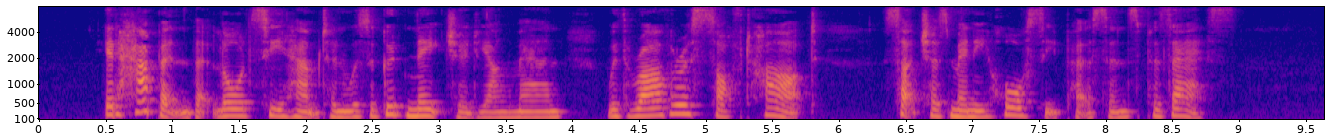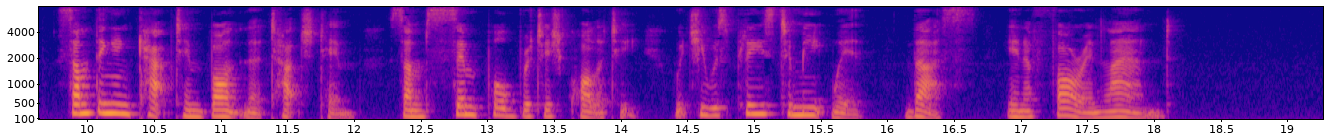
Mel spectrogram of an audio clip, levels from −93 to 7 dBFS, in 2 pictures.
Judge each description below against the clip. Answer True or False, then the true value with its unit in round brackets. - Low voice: False (170 Hz)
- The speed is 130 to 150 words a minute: True (135 wpm)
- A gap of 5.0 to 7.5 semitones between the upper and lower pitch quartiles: True (5.3 semitones)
